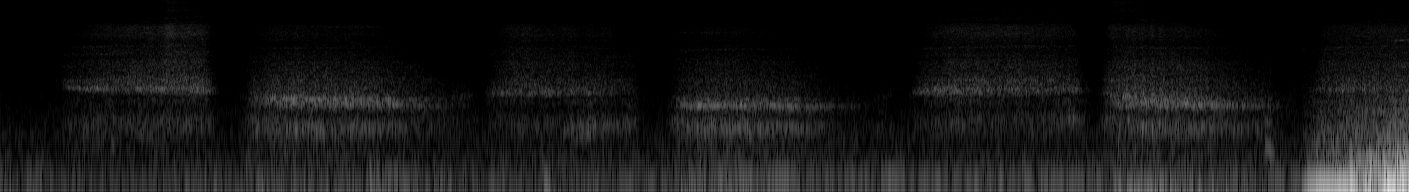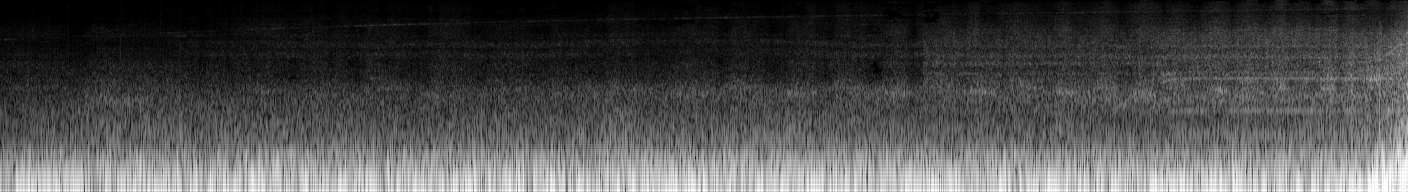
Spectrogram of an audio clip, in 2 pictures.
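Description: Faint, slow breathing in and out through breathing masks: three breaths, each with a thin tone, the in-breath higher than the out-breath. About halfway through, a loud steady spacecraft rumble starts and carries on.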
